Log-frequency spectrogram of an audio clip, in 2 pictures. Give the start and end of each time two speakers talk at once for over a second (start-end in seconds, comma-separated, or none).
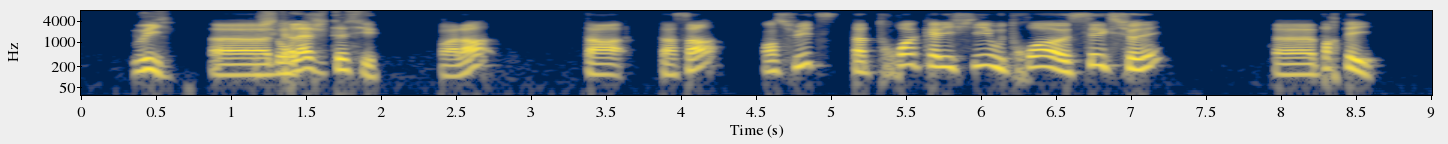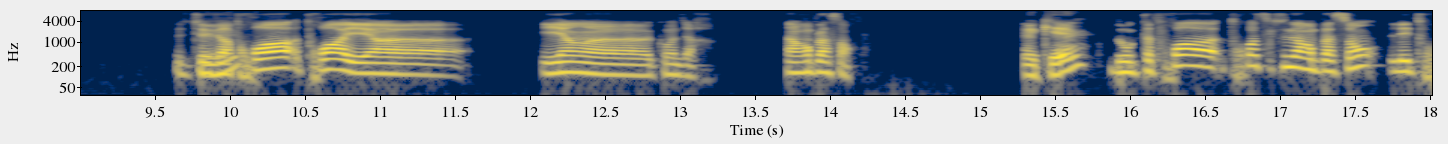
none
